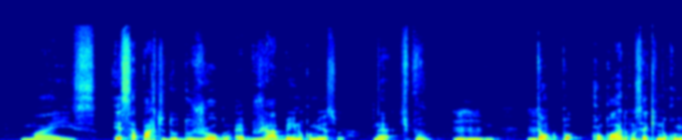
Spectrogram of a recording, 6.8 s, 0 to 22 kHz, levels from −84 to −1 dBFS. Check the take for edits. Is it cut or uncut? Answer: uncut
